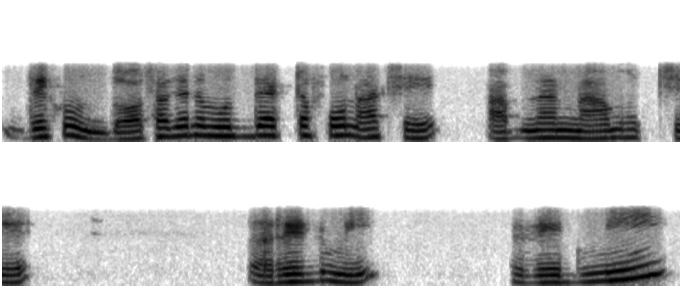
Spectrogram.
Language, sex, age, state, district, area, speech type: Bengali, male, 45-60, West Bengal, Paschim Bardhaman, urban, conversation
